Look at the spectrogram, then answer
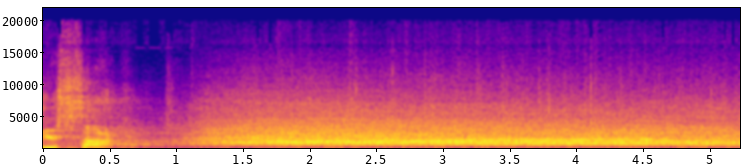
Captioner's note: audience cheering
